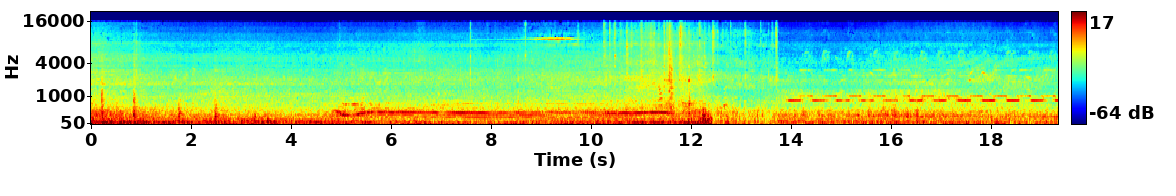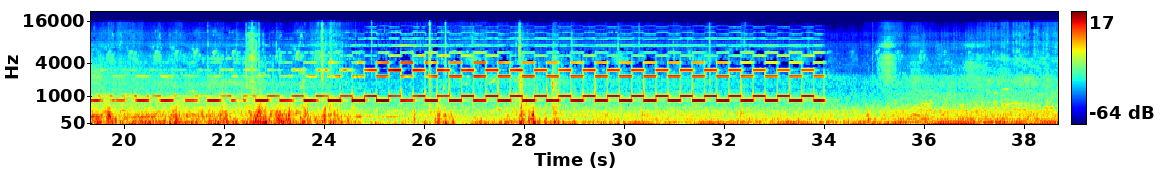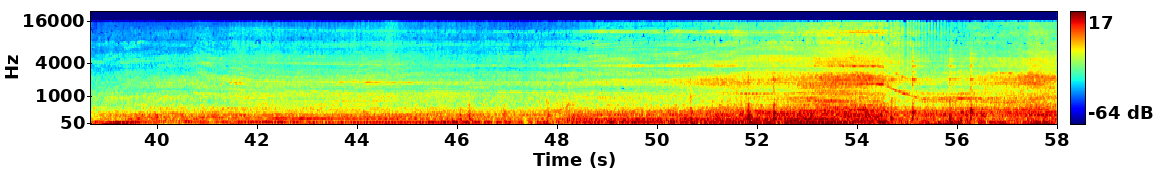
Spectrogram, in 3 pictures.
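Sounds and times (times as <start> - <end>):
higher alarm tone: 13.8 - 34.1
two-tone level crossing alarm: 13.8 - 34.1.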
